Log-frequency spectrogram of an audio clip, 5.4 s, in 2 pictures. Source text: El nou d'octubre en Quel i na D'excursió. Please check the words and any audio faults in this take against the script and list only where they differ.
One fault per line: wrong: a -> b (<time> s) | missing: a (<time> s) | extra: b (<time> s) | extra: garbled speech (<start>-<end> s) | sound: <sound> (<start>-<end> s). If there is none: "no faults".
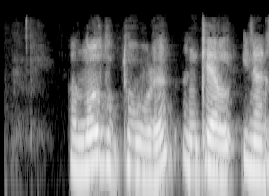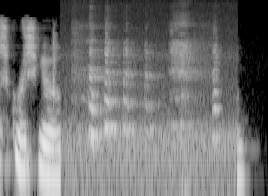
sound: laugh (3.4-4.9 s)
